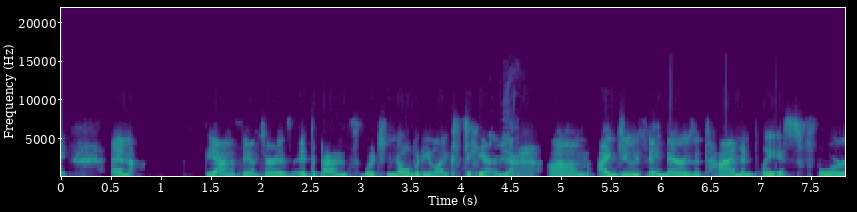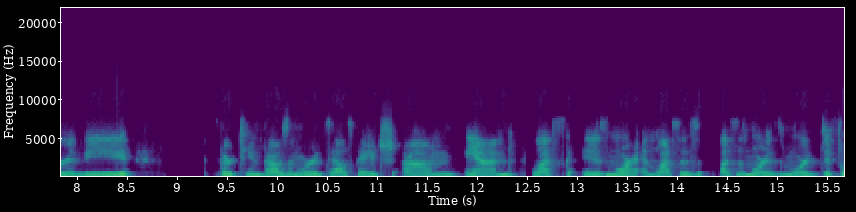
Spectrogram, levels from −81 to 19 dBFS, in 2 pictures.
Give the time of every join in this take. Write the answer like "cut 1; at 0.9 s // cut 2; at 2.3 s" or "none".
cut 1; at 12.5 s

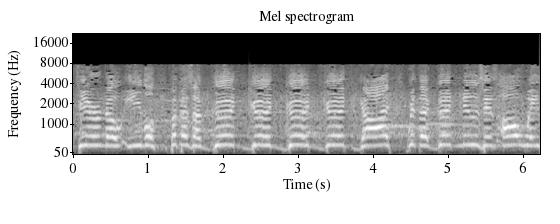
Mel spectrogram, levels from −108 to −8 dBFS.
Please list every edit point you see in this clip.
none

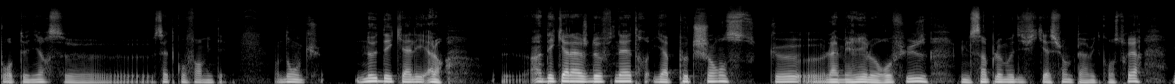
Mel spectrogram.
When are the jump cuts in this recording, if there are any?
none

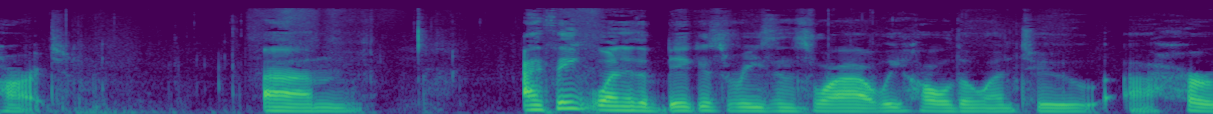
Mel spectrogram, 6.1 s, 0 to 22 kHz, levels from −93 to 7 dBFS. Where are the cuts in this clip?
cut 1; at 1.2 s

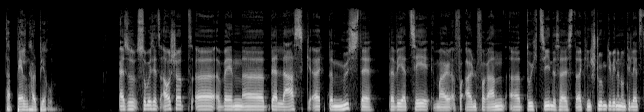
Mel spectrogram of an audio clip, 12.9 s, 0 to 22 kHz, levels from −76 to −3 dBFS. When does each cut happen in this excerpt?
cut 1; at 6.4 s

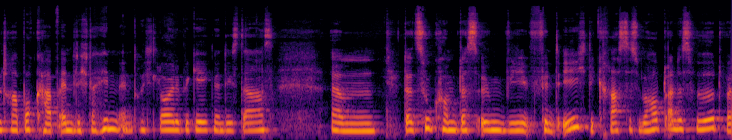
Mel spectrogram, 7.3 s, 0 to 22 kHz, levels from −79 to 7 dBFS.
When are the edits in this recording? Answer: cut 1; at 5.9 s

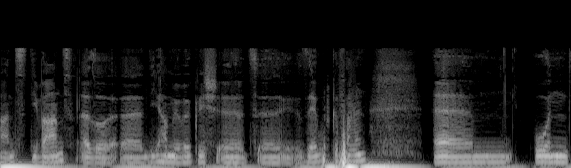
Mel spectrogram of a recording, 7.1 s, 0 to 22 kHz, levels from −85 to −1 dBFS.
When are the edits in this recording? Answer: none

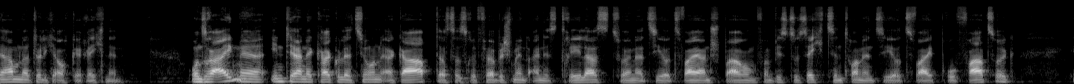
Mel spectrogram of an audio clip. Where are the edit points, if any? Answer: cut 1; at 2.7 s

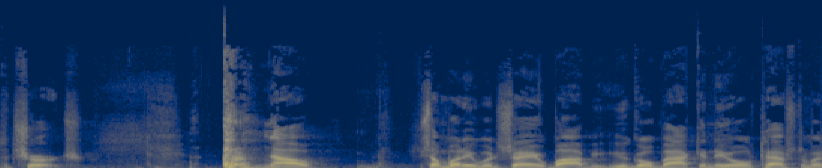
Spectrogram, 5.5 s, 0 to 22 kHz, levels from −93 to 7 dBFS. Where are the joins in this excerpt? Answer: cut 1; at 1.2 s // cut 2; at 3.6 s

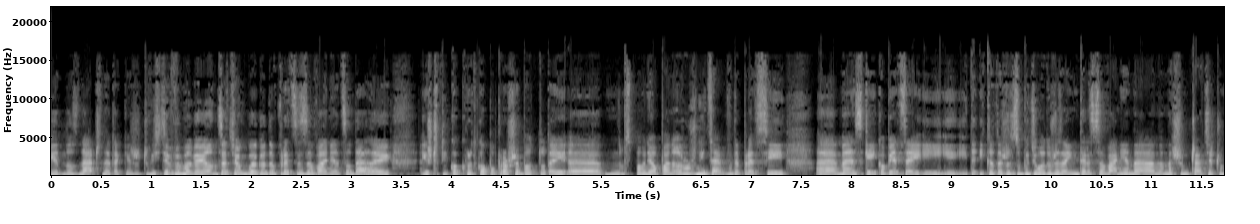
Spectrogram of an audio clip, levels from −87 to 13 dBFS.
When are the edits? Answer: cut 1; at 3.7 s

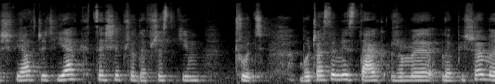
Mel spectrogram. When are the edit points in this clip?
none

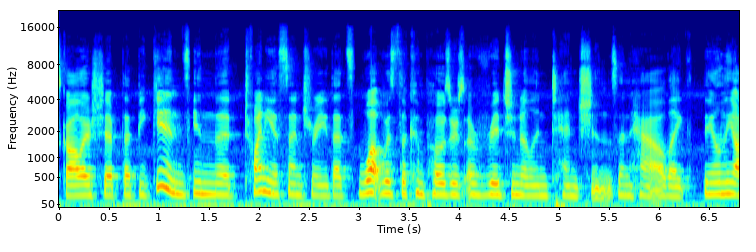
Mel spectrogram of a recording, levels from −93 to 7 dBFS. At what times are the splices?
cut 1; at 1.3 s // cut 2; at 2.9 s

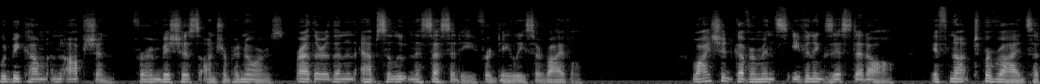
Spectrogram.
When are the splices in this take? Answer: cut 1; at 2.9 s

